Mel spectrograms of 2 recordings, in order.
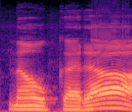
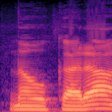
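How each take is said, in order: Both takes have the same delivery.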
